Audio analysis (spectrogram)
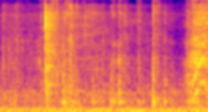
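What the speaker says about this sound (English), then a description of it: "It has a top recess zipper." A handbag's top recess zipper is pulled in a few quick, scratchy runs, close and distinct, with short pauses between the tugs and no talking.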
